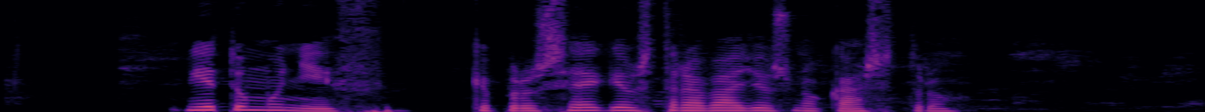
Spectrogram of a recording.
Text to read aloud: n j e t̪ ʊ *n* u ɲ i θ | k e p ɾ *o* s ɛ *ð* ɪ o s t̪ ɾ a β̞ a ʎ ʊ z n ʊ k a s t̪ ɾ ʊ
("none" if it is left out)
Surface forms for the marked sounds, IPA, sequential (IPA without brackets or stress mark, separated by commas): m, o, ɣ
